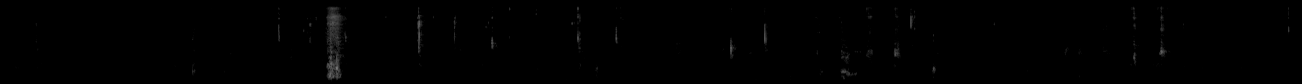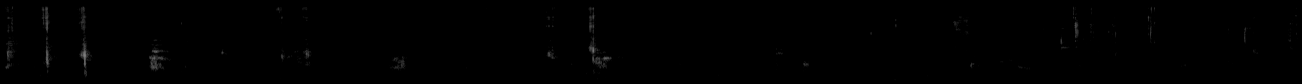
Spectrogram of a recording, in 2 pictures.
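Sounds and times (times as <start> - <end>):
chewing and crunching: 2.8 - 3.5, 4.1 - 12.0, 12.8 - 16.3, 23.4 - 26.0.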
